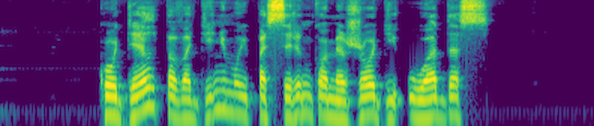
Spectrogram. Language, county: Lithuanian, Utena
